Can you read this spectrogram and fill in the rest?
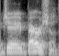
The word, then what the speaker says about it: Baruchel: Hey, that also includes you just announced a proud Canadian, Jay Baruchel.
